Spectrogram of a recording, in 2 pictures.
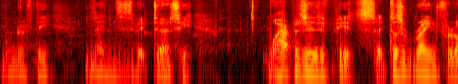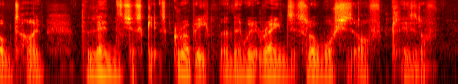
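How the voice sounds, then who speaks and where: Speaking at a fairly quick pace, the man has a very deep, low pitch. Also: ordinary pitch variation, dry, close sound with no echo. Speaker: live stream ship-watching host. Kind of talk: live stream chat. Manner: casual, chatty.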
